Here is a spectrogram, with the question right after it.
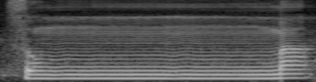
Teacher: میم پر میں تھوڑی دیر ٹھہرا رہا ہوں، ایک الف کے برابر رکا رہا ہوں، جیسے ثم، اسی کو کہتے ہیں حرف غنہ یا پھر غنہ کرنا۔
